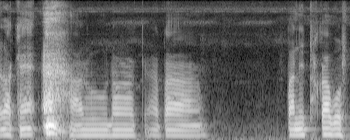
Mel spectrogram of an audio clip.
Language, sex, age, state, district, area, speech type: Assamese, male, 45-60, Assam, Golaghat, rural, spontaneous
